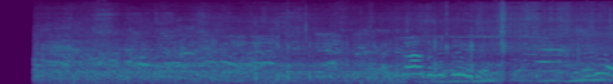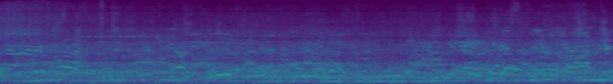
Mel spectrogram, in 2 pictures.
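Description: A crowd of men and women shouts and talks over one another outdoors.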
